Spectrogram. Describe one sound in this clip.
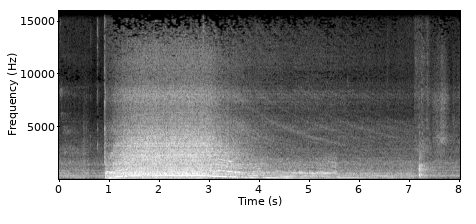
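An electric spindle motor whirs up to speed with a high whine, holds steady, then winds down.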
